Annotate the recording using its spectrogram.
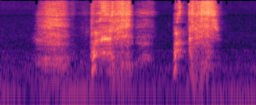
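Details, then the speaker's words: Acted, simulated male allergy scene in a flower-dissection class: a person with severe pollen allergy has sneezes induced by a feather tickling the nose. A drawn-in breath, then two forceful hissing sneezes, each preceded by a quick gasp. "when you feel a sneeze coming on there is no need to stifle just let your big sneeze out okay let's start now oh bless you what a powerful sneeze"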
